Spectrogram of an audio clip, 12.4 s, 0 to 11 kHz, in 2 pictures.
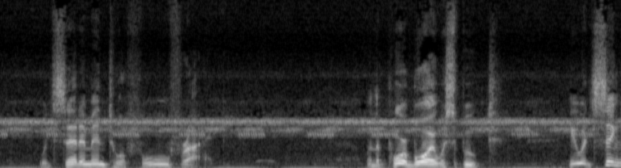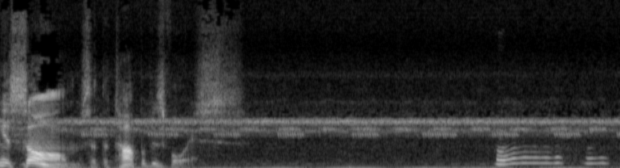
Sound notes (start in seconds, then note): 2.2 insects chirping; 8.3 insects chirping; 11.1 singing weakly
